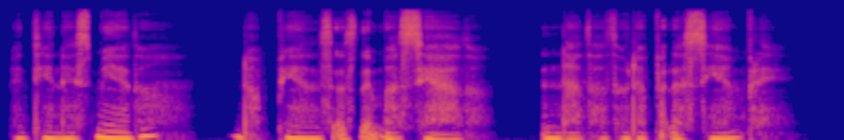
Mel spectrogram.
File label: Sensual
